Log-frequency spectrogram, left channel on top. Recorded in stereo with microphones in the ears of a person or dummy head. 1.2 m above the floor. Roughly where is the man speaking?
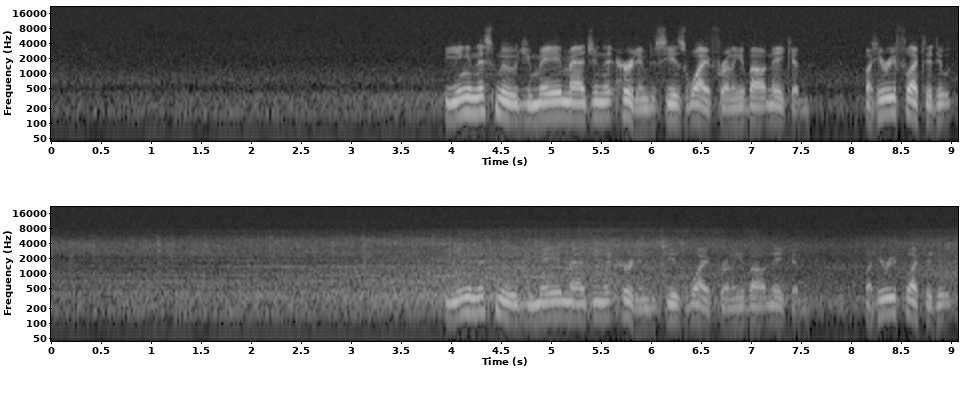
Left.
